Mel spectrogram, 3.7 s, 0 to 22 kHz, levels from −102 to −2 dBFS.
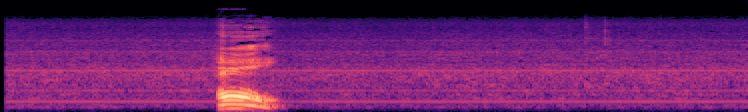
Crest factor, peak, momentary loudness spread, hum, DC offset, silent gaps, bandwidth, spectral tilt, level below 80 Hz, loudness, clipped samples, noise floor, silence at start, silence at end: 20 dB; -2 dBFS; 29 LU; none; under 0.1%; none; 10.5 kHz; -5 dB/octave; -70 dBFS; -14 LUFS; under 0.1%; -44 dBFS; 1.1 s; 2.35 s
